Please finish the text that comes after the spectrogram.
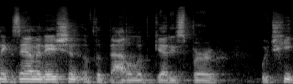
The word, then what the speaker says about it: Gettysburg: Yes, that's how it's pronounced, Gettysburg.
